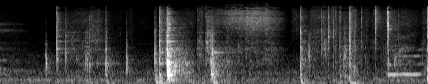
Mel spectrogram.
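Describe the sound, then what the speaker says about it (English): Vegan pot pie filling of vegetables and potatoes, lifted off the heat and scooped into a pie crust, comes with irregular clinks and scrapes of a utensil on a pot and dish, plus soft thuds, close and fairly quiet. "I'm gonna go ahead and take it off the heat and put it in our pie crust."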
